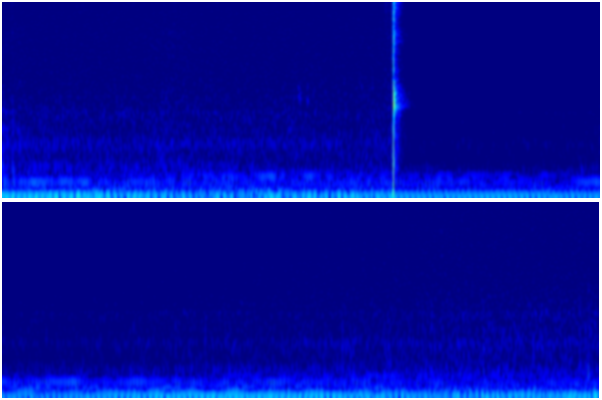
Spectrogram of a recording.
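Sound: finger snap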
